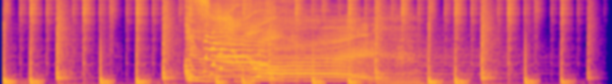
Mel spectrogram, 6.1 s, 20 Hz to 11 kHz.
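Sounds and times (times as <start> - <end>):
backing vocals: 1.9 - 4.7.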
